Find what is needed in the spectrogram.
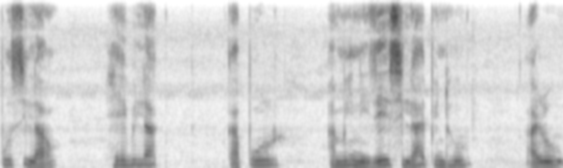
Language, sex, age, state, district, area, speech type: Assamese, female, 45-60, Assam, Dibrugarh, rural, spontaneous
